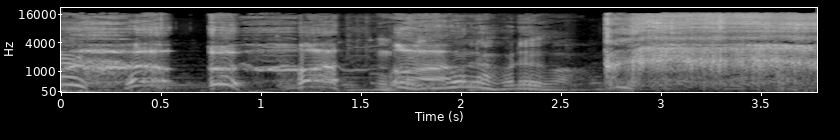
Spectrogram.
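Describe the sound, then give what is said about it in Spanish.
A fairly loud person coughs and yawns at once: a warbling, drawn-out groan broken by throaty, rasping bursts, ending in a long breathy, noisy exhale. “Tose y bostez al mismo tiempo.”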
